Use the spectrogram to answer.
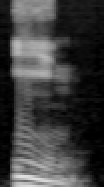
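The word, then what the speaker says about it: -ene: and then you add the suffix e n e which is pronounced as in.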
